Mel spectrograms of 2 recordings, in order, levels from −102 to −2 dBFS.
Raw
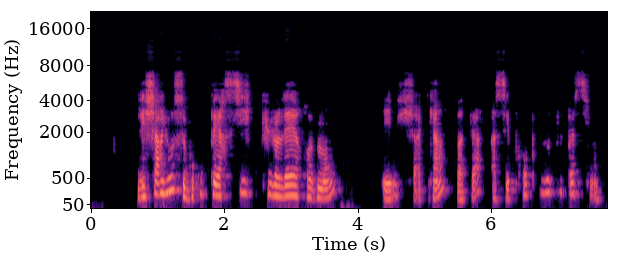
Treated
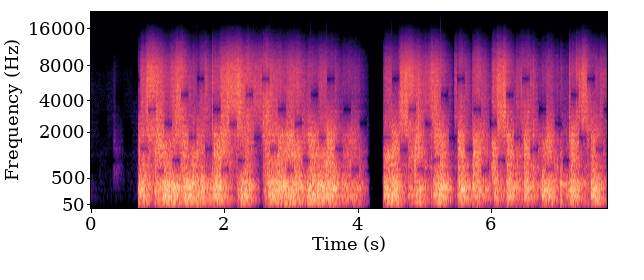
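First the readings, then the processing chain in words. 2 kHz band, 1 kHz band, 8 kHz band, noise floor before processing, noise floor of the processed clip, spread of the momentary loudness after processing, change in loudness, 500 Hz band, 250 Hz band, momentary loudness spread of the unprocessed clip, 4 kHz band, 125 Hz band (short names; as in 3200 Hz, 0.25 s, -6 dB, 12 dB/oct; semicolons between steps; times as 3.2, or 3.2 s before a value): +16.5 dB, +21.5 dB, n/a, under -85 dBFS, -80 dBFS, 5 LU, +17.5 dB, +15.0 dB, +18.5 dB, 13 LU, +16.5 dB, +19.5 dB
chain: gate -55 dBFS, range -21 dB; dynamic EQ 370 Hz, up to +6 dB, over -47 dBFS, Q 3.5; sample leveller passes 5; limiter -17.5 dBFS, peak gain reduction 3.5 dB; sample leveller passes 5; upward compressor, threshold -22 dBFS; noise vocoder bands 3; air absorption 54 m; echo 0.359 s -10 dB; non-linear reverb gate 0.15 s falling, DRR 1 dB; stepped notch 8.2 Hz 690–6200 Hz; gain +2.5 dB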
